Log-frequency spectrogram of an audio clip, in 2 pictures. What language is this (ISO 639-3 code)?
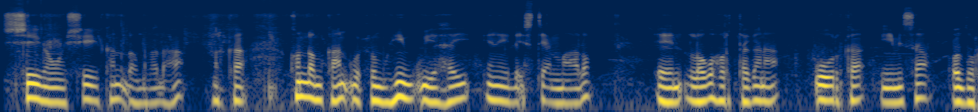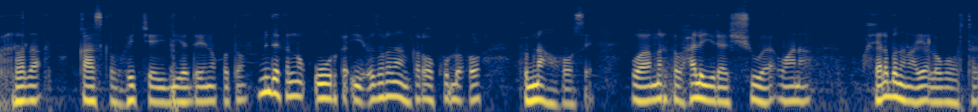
som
